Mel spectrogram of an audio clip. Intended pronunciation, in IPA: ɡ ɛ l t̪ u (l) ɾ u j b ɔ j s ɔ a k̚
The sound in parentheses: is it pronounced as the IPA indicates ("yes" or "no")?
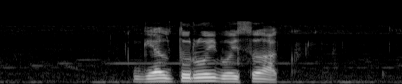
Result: no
